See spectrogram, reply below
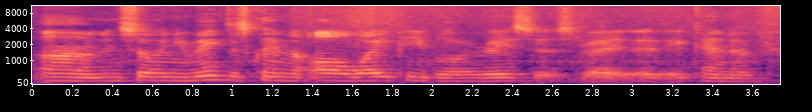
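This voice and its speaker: Even-toned young man, musing. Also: a little high, quick pace, gravelly, slight background noise. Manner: thoughtful, hedging, frequent "right?" and "you know". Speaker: podcast co-host. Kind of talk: casual discussion.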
